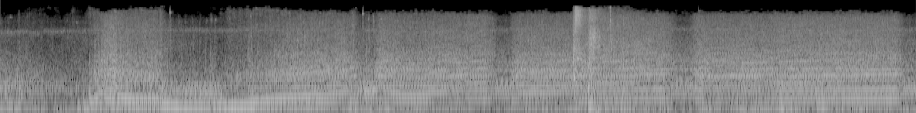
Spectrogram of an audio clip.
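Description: A muscle car engine revs hard and climbs in pitch as it speeds up.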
